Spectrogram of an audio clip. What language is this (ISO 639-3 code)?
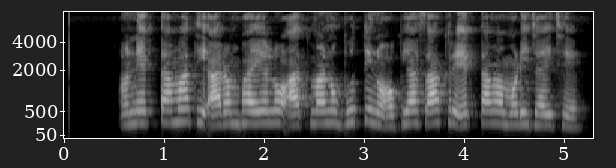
guj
